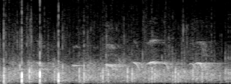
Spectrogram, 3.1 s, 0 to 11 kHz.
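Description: Scattered applause at the Phalaphala FM Royal Heritage Festival 2023 media launch: a few sharp claps stand out early, then settle into a light, steady patter from a small crowd with no talking.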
